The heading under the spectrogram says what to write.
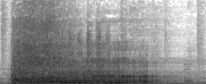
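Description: A loud, gritty monster roar of the hideous giant multilingual emasculator of Credo, a Rip Jarvis sound effect, bursts in and holds for over a second, broad and rasping with a growling undertone, then fades into a lower rumbling tail.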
